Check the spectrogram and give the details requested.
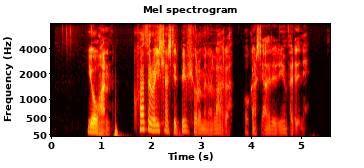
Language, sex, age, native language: Icelandic, male, 60-69, Icelandic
